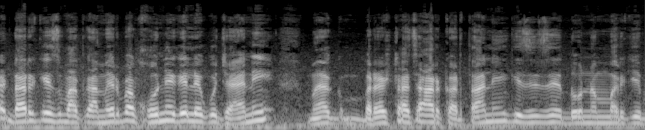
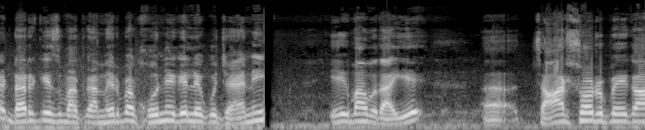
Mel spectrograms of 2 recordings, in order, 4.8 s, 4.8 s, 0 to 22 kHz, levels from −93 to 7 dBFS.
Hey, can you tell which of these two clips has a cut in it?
second; 1 cut; at 2.2 s

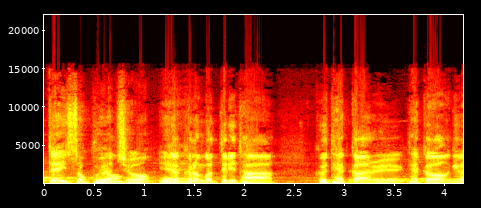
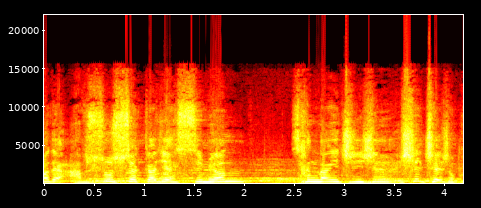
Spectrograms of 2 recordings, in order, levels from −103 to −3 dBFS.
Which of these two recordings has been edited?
second; 1 cut; at 2.5 s

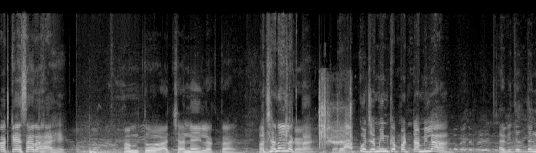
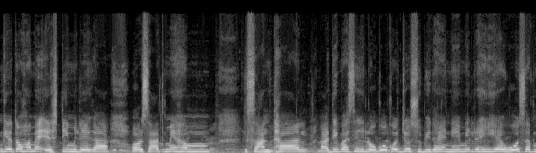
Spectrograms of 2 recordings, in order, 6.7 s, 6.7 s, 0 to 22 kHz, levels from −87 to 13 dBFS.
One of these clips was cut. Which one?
first; 2 cuts; at 0.9 s, 4.2 s

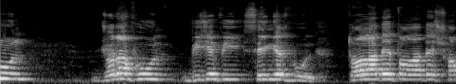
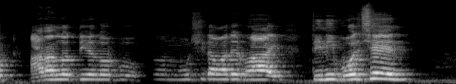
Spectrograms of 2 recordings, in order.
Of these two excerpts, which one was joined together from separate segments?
second; 1 cut; at 1.7 s

